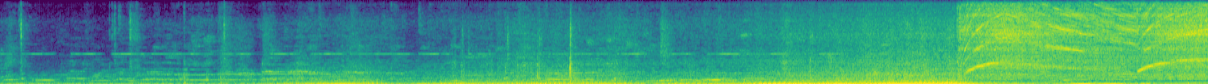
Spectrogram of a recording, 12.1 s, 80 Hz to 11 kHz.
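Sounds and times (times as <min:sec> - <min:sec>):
rooster crowing: 0:01.2 - 0:04.2
low motor hum: 0:02.3 - 0:12.0.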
